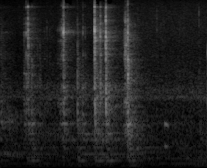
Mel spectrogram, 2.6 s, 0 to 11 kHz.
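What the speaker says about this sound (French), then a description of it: "j'ai desserré les écrous hein, pour avoir plus de mou au niveau du bloc là" A wrench works the nuts loose on a Bayard 13CF gas water heater. Several short metallic ratcheting clicks and scrapes come in bursts, close and fairly quiet, with no talk.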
